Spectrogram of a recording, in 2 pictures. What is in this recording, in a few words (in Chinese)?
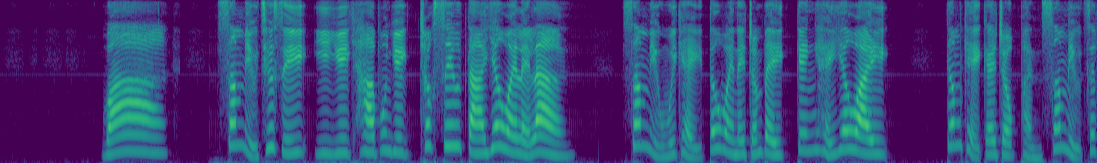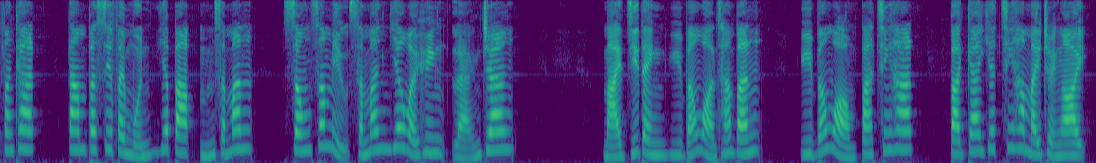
女, 粤语 超市促销 自然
